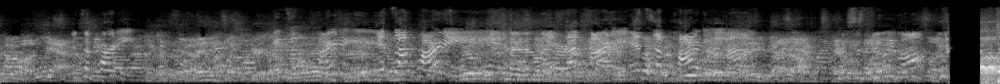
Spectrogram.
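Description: Several voices talking at once: party chatter in a room.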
